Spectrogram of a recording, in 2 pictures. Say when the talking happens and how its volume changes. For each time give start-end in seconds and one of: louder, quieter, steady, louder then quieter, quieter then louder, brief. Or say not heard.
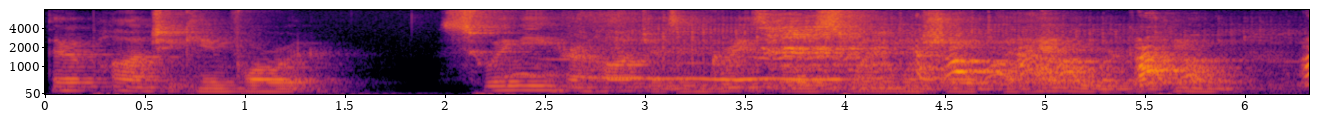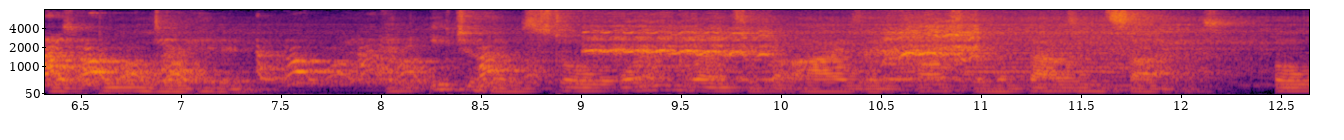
0.0-12.6 steady.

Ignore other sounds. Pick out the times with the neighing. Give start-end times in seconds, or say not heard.
2.6-4.5, 9.0-11.0.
